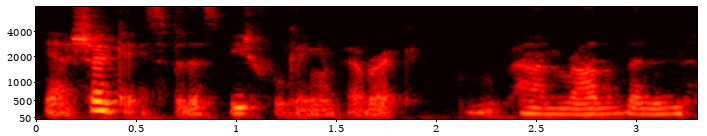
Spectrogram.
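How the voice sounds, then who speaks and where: Female sewing vlogger, New Zealand accent, lower register, a touch hoarse with a cold, informal chatty delivery. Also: steady tone, fairly quick. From New Zealand, Christchurch. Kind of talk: casual sewing tutorial chat.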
